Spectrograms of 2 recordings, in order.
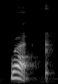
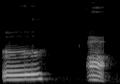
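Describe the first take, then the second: First: Said in the usual way. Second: ROCK split into "er" and "ok"; sounds separated. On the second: Shown as a demonstration. Teacher splitting rock for a student to blend, sounds separated. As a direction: say "er-ok" as two sounds with a gap. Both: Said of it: "What word is it?".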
